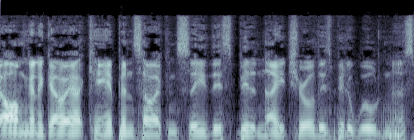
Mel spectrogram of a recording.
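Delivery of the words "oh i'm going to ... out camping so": plain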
